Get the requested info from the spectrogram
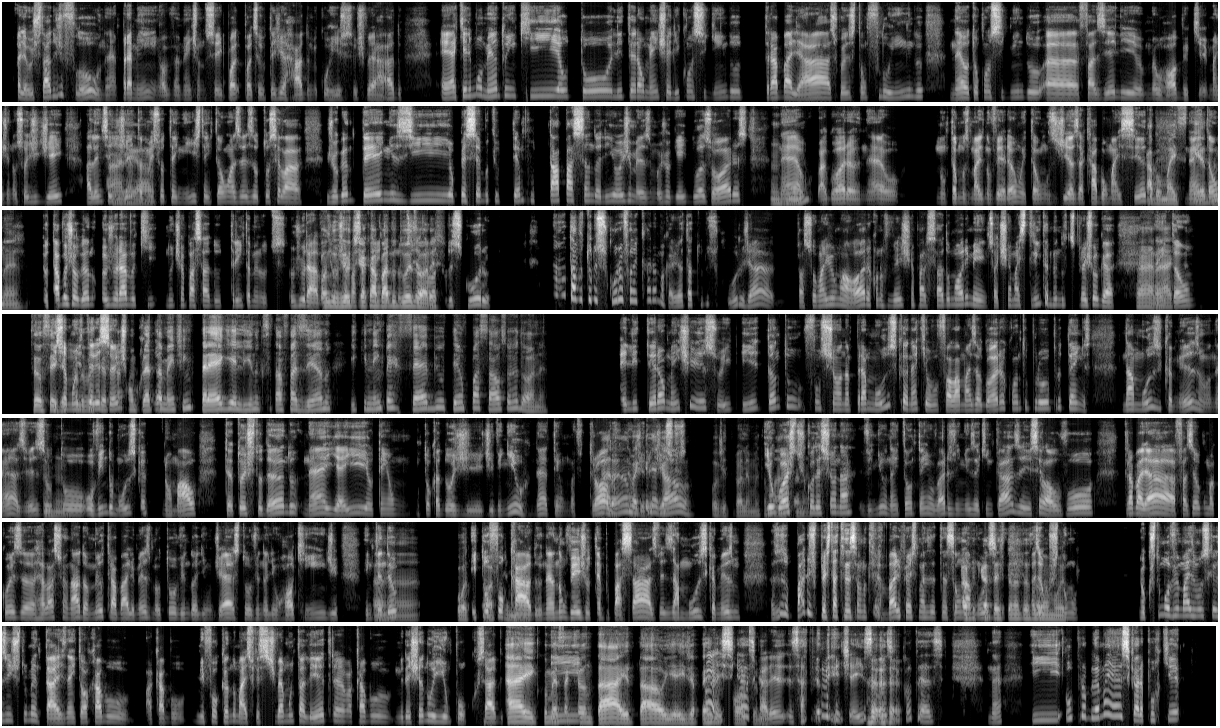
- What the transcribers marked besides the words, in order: in English: "flow"; laugh
- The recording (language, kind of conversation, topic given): Portuguese, podcast, Como você percebe que entrou em estado de fluxo enquanto pratica um hobby?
